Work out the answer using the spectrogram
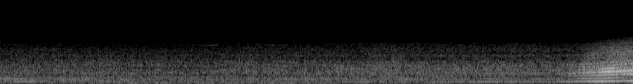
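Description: Commuter train approaching a station platform, a steady running hum with faint whining tones that grows as it nears. Near the end a much louder tone made of several pitches swells up for about a second.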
